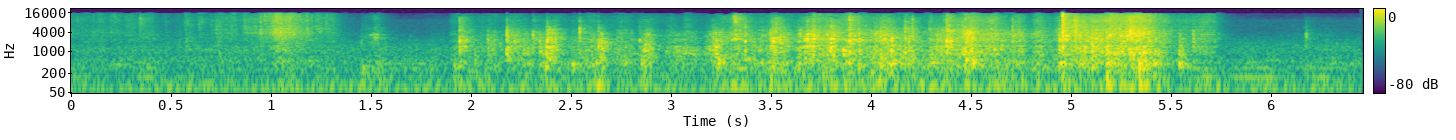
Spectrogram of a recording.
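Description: Rustling and crinkling of paper and plastic takeout food packaging as the items are unwrapped and handled, in irregular bursts from about a second in until near the end.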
